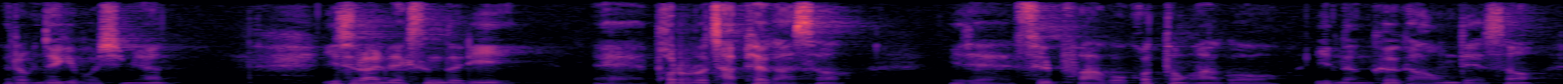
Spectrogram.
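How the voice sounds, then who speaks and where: A male pastor preaching a sermon, who swings from hushed near-whispers to loud, pleading peaks. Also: lowish voice, fairly even intonation, normal speed. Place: church sanctuary.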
